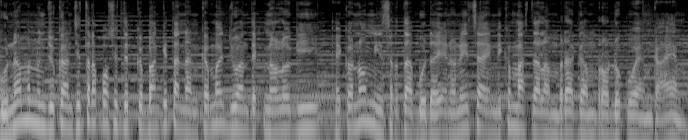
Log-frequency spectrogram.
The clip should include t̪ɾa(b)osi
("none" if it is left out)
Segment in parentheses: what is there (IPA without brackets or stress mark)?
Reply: p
